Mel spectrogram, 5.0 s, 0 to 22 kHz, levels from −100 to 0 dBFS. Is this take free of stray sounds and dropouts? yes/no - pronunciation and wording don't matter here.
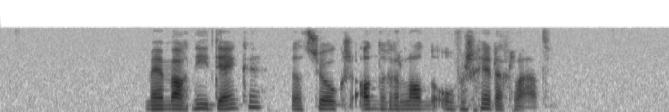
yes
